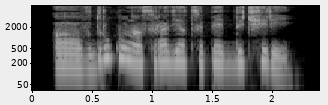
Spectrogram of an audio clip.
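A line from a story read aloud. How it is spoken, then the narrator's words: Plain question. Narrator (Russian): спросила я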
